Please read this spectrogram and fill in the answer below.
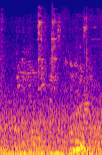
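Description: Steady low motor hum, with a background voice briefly heard near the end.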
